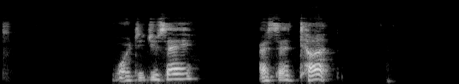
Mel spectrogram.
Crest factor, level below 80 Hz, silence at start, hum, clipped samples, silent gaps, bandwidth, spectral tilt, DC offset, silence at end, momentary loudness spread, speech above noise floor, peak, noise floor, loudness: 20 dB; -64 dBFS; 0.05 s; none; under 0.1%; none; 10.5 kHz; -2 dB/octave; under 0.1%; 1.3 s; 11 LU; 59 dB; -2 dBFS; -75 dBFS; -16 LUFS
